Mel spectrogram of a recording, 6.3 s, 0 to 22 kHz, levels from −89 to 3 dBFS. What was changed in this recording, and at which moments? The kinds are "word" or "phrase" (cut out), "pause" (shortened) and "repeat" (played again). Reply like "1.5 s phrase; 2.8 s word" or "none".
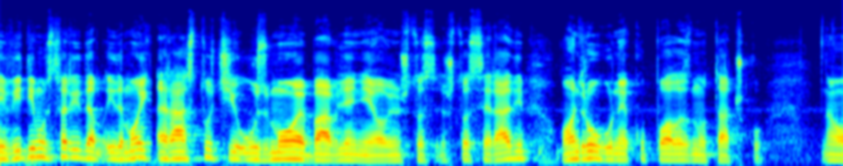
1.1 s word; 4.3 s word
